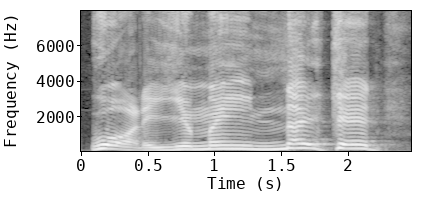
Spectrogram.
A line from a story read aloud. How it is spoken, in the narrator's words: howled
